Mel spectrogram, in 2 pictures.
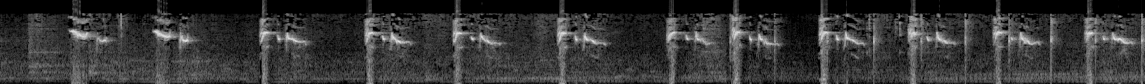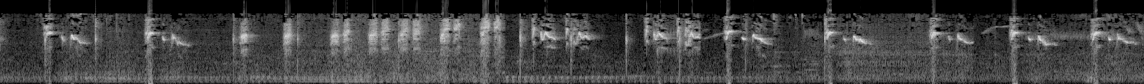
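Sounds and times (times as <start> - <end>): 
sooty-headed bulbul chattering: 2.6 - 22.8.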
